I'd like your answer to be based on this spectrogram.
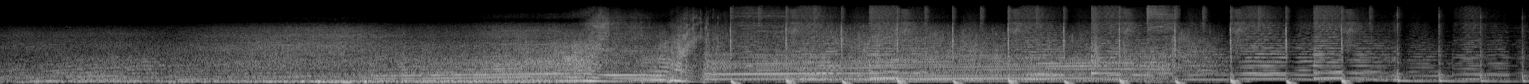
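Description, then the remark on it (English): A car engine roars and revs with screeching tires for several seconds, then a punchy music track with a steady kick-drum beat kicks in over the engine noise. No one speaks. “Okay, a little bit more car.”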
